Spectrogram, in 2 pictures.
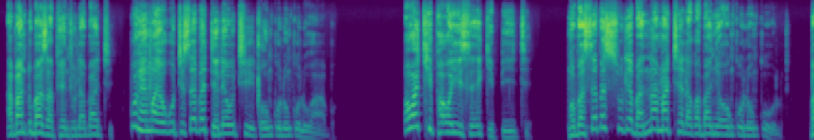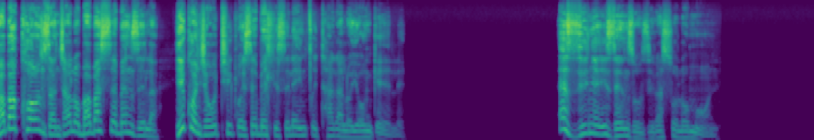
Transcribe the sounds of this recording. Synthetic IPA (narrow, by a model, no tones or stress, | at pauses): aβantʼuβazapʰendʱulaβaːtʰi̥ | ɣuŋɛŋ͡ǁajoɣutisɛβɛd̥ʱɛlɛutʰiǁɔuŋkʼuluŋkʼuluwa̰ːβɔ | ɔwakʰipʰaojisɛeɡ̥ʱib̥ʱiːtʰɛ | ŋɔβasɛβesuɣɛβanamatʰɛlaɣwaβaɲɛoŋkʼuluŋkʼṵːlu | ɓaβakʰɔnd͡zʱand͡ʒʱalɔɓaβasɛɓɛnd͡zʱɛla | jikʰɔnd͡ʒʱɛutʰiǁɔisɛɓeɬisɛlɛiŋǀitʰaɣalɔjɔŋkʼɛːlɛ̰ | eziɲɛizɛnd͡zʱɔziɣasɔlɔmo̰ːni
